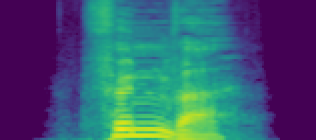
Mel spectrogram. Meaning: 1. fiver, banknote with the value of five (e.g. five euro) 2. someone or something with the number five (a bus line, a football player, etc.)
- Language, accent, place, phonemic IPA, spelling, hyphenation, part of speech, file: German, Germany, Berlin, /ˈfʏnvɐ/, Fünfer, Fün‧fer, noun, De-Fünfer.ogg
